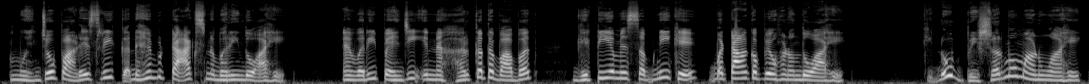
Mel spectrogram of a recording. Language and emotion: Sindhi, disgusted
